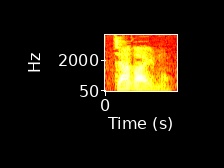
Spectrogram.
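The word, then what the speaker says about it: ジャガイモ: 자당 자당 자당 자수다이자이자 자가이모 자가이모 혀가 어떻게 돌아가나 잘 보세요이자이자 자부동 자부동 자가이모 자가이모 자부동 할 때의 자는 사에 음인 자지만 그죠 자가이모 할 때는 자입니다 자부동 자부동 자동 자가이모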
